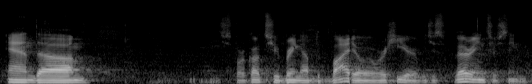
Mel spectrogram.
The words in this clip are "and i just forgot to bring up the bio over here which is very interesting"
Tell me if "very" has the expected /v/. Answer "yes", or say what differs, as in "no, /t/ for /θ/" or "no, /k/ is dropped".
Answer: yes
